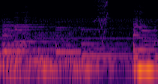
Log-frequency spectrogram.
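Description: Classical guitar played fingerstyle: plucked notes ring and fade, with a brief high squeak of fingers shifting on the strings about one and a half seconds in, then a loud chord struck near the end.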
